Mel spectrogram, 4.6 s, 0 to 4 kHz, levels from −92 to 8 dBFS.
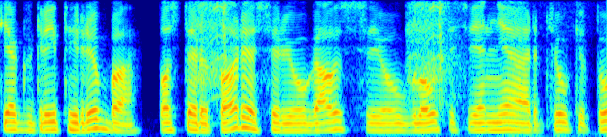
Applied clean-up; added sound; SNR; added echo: none; Engine / Drill; 16 dB; none.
